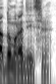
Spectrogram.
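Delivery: ordinary delivery, nothing marked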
